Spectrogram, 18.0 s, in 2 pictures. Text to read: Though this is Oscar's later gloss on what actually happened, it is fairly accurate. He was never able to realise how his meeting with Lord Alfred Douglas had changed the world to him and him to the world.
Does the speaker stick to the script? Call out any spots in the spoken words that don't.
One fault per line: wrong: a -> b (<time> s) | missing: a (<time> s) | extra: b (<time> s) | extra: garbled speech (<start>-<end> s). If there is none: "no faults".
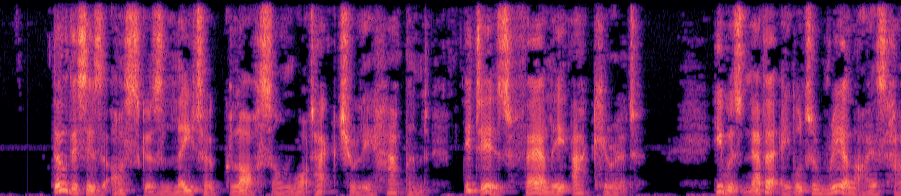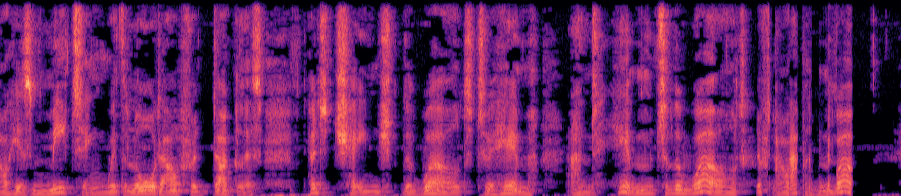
extra: garbled speech (16.6-17.5 s)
